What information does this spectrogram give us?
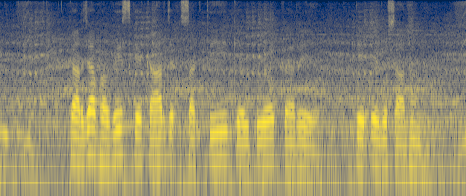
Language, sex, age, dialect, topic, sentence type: Bhojpuri, male, 18-24, Southern / Standard, banking, statement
